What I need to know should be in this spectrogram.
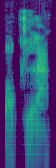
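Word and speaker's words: אוכל: Entonces es ok, ok, y no se pronuncia este chiva porque la O sería una O corta, entonces vocal corta, entonces es okla.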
